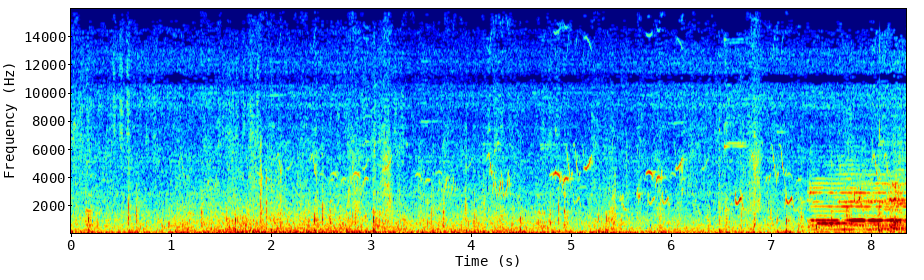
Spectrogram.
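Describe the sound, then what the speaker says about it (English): Saddled horses' hooves clop steadily on the ground in the Red Dead Redemption video game, a continuous rhythmic patter with faint background ambience and a brief brighter sound near the end. "The horses are saddled up over here."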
